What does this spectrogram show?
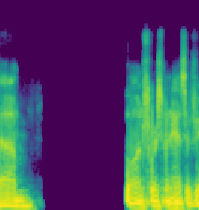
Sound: pause

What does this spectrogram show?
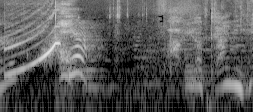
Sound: whooping

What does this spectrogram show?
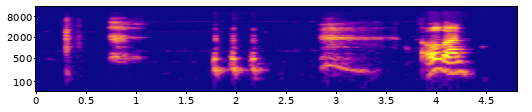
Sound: laughs

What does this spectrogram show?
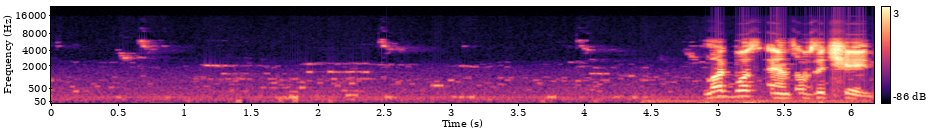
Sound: birds chirping

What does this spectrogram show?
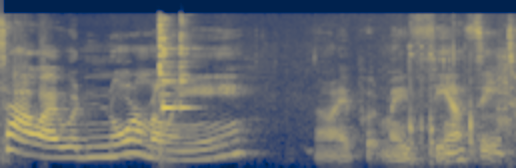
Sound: pen clangs

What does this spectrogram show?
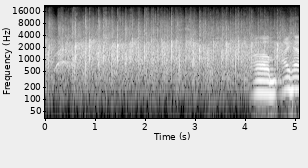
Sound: audience applauds

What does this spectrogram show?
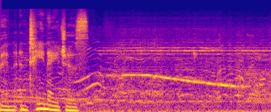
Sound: horns blaring; indistinct cheering, whistling

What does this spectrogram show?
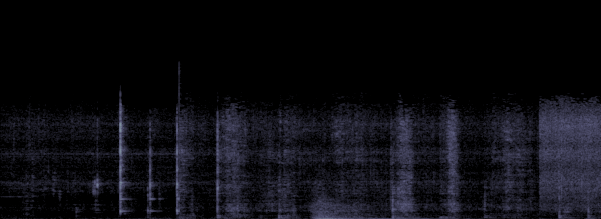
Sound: angry door sound

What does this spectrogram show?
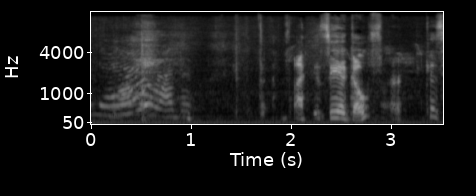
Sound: baby cooing

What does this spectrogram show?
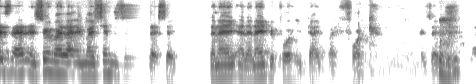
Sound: signal jumps

